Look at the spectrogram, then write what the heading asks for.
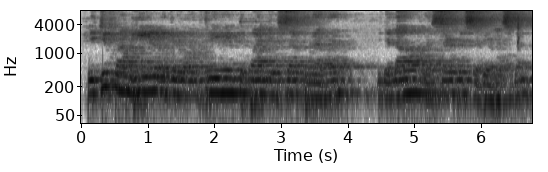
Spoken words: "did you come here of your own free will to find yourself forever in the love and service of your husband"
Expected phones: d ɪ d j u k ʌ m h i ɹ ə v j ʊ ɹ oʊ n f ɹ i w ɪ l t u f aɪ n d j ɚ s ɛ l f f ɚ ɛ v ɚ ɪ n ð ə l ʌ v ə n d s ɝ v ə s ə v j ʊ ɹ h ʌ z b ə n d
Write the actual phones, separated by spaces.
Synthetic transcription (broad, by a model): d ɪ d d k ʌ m h i ɹ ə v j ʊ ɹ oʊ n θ ɹ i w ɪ n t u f aɪ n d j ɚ s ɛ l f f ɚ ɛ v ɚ ɪ n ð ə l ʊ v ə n s ɝ v ə s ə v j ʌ ɹ h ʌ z b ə n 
